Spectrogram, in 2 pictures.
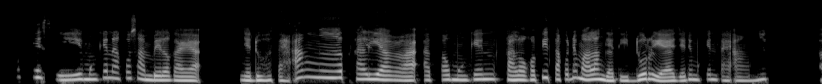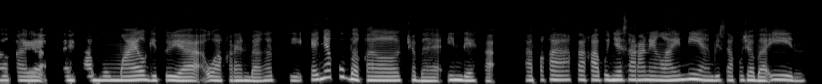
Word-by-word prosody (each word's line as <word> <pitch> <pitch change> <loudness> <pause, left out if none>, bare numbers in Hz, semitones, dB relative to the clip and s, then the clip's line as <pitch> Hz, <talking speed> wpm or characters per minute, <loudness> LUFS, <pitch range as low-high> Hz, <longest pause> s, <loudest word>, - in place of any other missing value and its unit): Oke 335 -1 -6 0.2
sih, 205 +2 +1
mungkin 235 +7 0
aku 290 - -12
sambil 205 -6 +2
kayak 180 -2 +2 0.4
nyeduh 190 -1 +2
teh 175 -1 -3
anget 315 -2 0
kali 240 -1 0
ya, - - +3
Kak. 185 0 +1
Atau 215 +3 -7
mungkin 230 +3 +1
kalau 210 -1 +3
kopi 215 +10 -2
takutnya 230 +4 -5
malah 230 +2 +5
enggak 185 -6 +5
tidur 180 +8 +3
ya. 165 -2 +3
Jadi 180 +6 -1
mungkin 225 +1 -3
teh 175 - -3
anget, 180 +7 -3 0.5
eee, 190 - -1
kayak 185 -2 +1 0.2
teh 190 - +1
chamomile 190 +2 +2
gitu 195 +1 -2
ya. 175 - +2 0.2
Wah 180 -2 0
keren 180 0 0
banget 180 +4 -2
sih. 180 -1 -4
Kayaknya 235 +7 0
aku 355 - -4
bakal 190 -3 +1 0.3
cobain 170 +2 0
deh, 175 0 +2
Kak. 160 - -8 0.3
Apakah 210 +1 -2
Kakak 205 -1 -2
punya 205 0 +3
saran 210 0 0
yang 195 -2 +2
lain 195 +2 +3
nih 240 - +5
yang 190 - +2
bisa 190 +1 -4
aku 200 - -5
cobain? 190 -2 0
200 Hz, 190 wpm, -23 LUFS, 185-220 Hz, 0.5 s, malah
